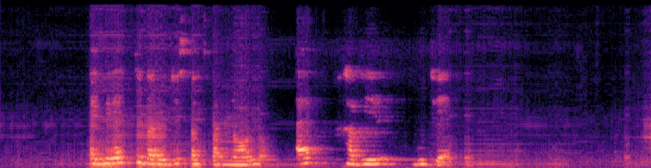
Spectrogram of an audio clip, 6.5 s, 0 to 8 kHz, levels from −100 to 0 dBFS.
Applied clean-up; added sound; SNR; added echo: neural separator model SepFormer DNS4.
